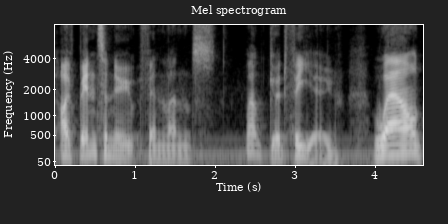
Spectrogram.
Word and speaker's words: Newfoundland: minutes uh uncle dana newfoundland is pronounced new finland and it's a province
